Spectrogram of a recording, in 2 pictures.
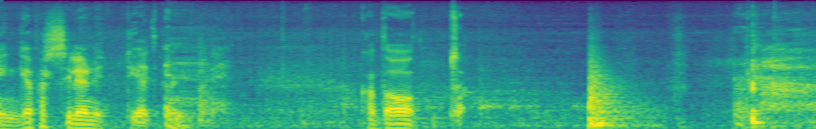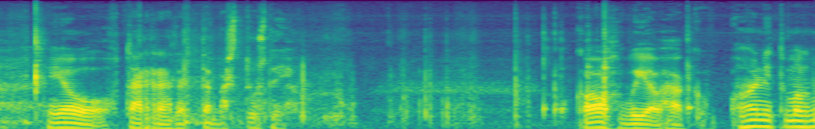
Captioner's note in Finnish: huokaus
